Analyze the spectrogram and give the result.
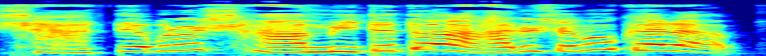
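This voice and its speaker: A performer voicing an excitable, whiny little male ghost in a cartoon, muttering lewdly and cowardly to himself. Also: extremely high pitch, rapid-fire. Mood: scheming, wistful. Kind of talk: cartoon dialogue.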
